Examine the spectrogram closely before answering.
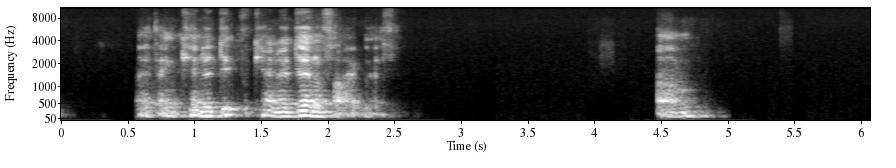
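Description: An older man speaks calmly into a microphone.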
